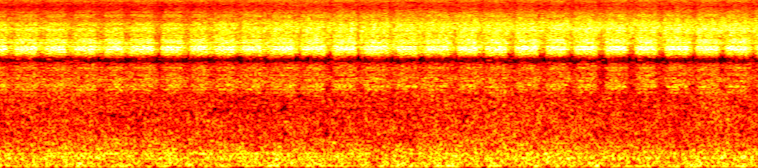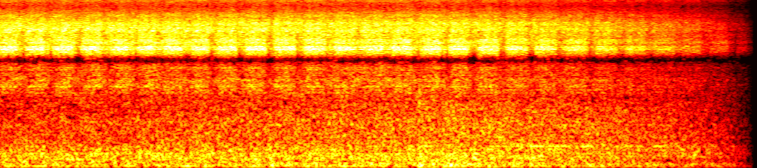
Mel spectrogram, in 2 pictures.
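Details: In summer, a cicada buzzes in a loud, continuous, high-pitched drone with a fast rhythmic pulse.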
